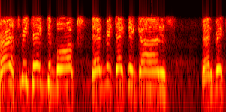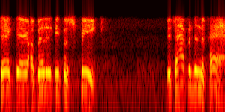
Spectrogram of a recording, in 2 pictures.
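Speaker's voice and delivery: speaking with German accent. A call-in show caller, just greeted by the host, speaks in a German accent. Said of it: "are you doing a German accent?".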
